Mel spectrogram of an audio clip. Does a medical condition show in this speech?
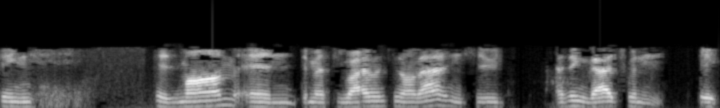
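Yes: cerebral palsy; from birth, mild, used AFOs, SMAFOs, leg immobilizers, physical and occupational therapy, never forearm crutches; had speech therapy.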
